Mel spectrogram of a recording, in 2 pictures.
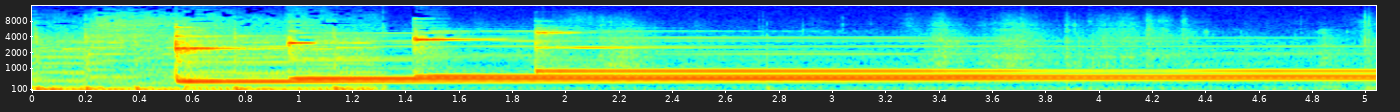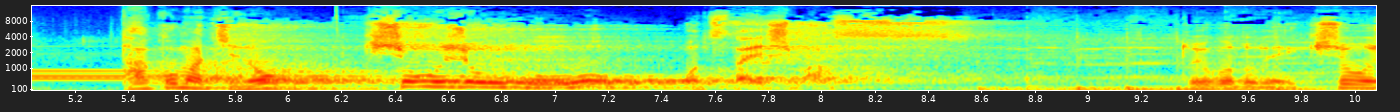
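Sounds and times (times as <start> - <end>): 
low music: 0.0 - 10.0
public address chime with four rising bell-like tones introducing a town weather report: 0.6 - 8.3
speech: 5.4 - 8.3, 9.4 - 10.0.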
